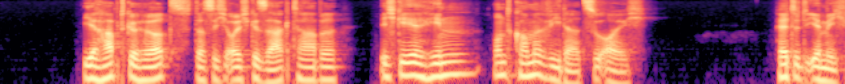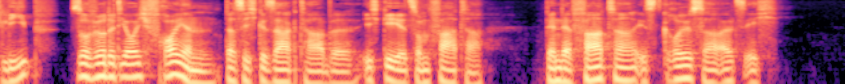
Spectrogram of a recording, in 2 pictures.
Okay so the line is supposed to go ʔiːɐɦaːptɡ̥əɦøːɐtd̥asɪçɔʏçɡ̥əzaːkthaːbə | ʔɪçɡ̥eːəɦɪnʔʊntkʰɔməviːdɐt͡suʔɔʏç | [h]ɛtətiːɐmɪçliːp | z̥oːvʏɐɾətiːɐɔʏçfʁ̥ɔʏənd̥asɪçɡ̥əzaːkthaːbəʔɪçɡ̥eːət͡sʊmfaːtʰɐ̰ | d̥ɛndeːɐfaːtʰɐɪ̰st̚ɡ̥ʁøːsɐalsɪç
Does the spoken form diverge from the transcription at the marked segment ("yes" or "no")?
no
